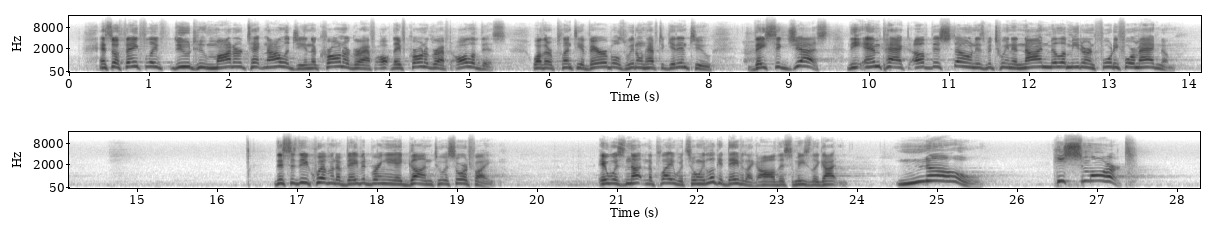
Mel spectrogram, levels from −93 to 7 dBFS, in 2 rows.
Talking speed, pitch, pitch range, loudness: 160 wpm, 225 Hz, 195-255 Hz, -22 LUFS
